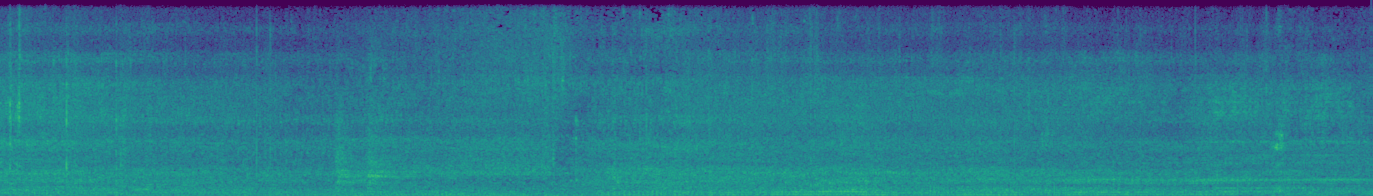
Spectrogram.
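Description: Road traffic: motor vehicle engines running and passing as a steady low rumble, a little louder about eight seconds in as a vehicle goes by.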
